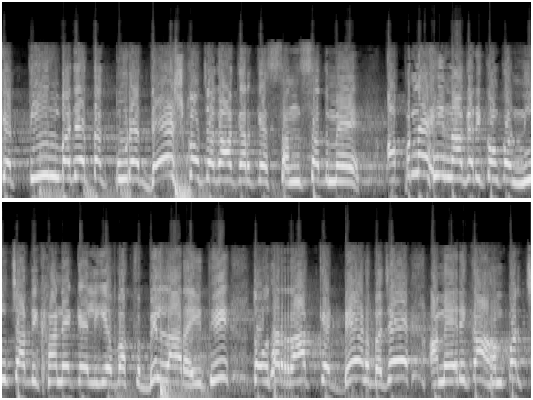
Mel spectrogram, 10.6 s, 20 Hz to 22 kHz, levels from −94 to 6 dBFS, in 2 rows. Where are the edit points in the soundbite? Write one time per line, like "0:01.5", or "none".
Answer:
none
